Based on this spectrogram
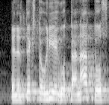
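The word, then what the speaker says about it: θάνατος: La palabra muerte, thanatos, en el texto griego, thanatos o thanatos, porque la TH se pronuncia como una D a veces.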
